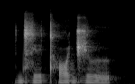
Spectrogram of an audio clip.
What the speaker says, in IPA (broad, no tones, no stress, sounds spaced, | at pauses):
d͡z i tʰ ɔ d͡ʒ ɯ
